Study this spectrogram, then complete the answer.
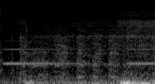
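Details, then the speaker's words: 2004 Volvo XC70 after a significant mechanical failure, check-engine and ABS lights long on. It starts on the first crank and runs smoothly under a door-open chime. Normal engine start. "So the car runs great. Started first crank right there."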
